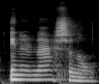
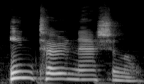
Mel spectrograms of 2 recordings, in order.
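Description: First: The t after the n is dropped entirely. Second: The t after the n is clearly pronounced. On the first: "Oradaki tığı attık tamamen" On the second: "international değil de"

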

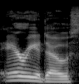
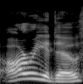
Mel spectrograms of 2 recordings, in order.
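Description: First: The first syllable sounds like the start of Harry. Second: The first syllable sounds like a pirate's arr. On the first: The speaker calls it right. "like Harry Potter" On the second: The speaker calls it wrong. "kind of made me feel like a pirate"

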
